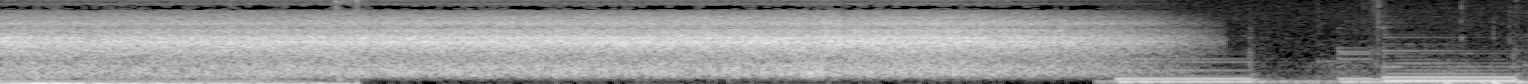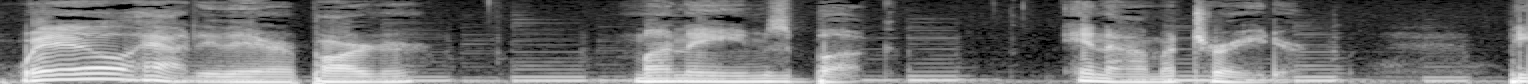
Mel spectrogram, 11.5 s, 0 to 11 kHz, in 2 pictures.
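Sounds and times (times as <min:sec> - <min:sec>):
radio static: 0:00.0 - 0:04.6
low hum: 0:00.0 - 0:04.7
speech: 0:05.8 - 0:07.5, 0:08.1 - 0:11.4.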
